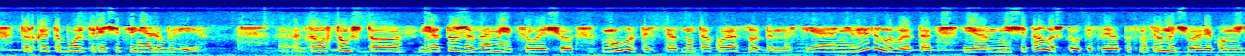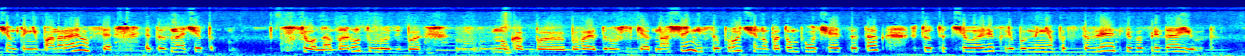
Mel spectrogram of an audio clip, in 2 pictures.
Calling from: Saratov Oblast, Russia; Я из Саратовской области звоню.

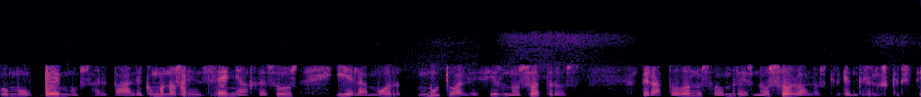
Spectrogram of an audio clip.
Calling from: Valladolid, Castile and León, Spain; de Valladolid.

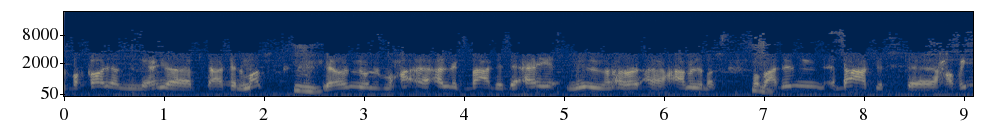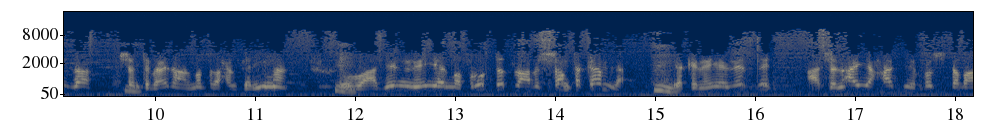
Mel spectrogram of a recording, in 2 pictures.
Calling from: Cairo, Cairo Governorate, Egypt; من القاهرة، من بلاء أبو العيلة.

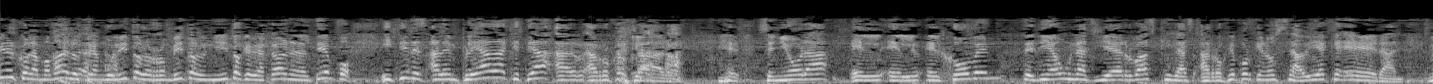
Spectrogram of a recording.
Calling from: Hermosillo, Sonora, Mexico; de Hermosillo, Sonora, México.

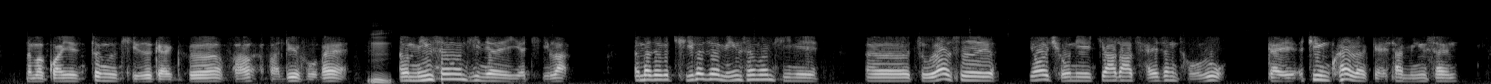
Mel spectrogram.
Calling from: Shenzhen, Guangdong, China; 我是从深圳打来的。

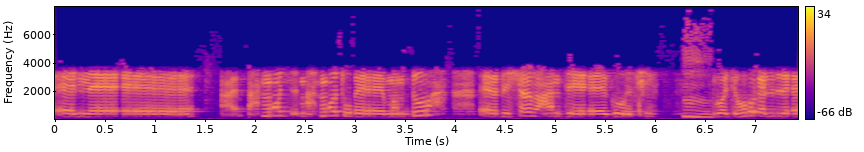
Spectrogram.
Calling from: Alexandria, Alexandria Governorate, Egypt; من اسكندرية إن شاء الله

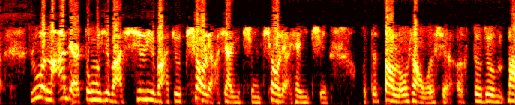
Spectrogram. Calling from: Qiqihar, Heilongjiang, China; 我是齐齐哈尔的朋友

